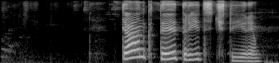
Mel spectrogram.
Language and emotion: Russian, neutral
